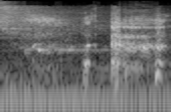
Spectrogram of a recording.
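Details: Adult waitress has a coughing fit after tasting garlicky food: two or three short, harsh cough bursts with a steady low hum behind; cough.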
